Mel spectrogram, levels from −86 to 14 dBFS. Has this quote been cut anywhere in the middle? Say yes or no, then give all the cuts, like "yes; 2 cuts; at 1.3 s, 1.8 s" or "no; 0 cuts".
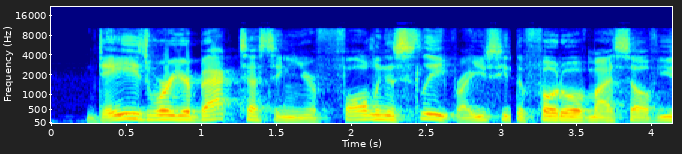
yes; 1 cut; at 3.1 s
